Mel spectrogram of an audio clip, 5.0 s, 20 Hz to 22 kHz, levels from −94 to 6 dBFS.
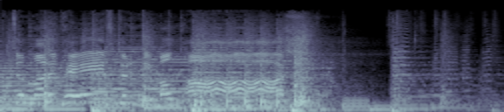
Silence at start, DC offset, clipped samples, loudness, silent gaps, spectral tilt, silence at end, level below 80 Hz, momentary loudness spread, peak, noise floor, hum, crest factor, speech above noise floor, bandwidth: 0 s; under 0.1%; under 0.1%; -21 LUFS; none; -5 dB/octave; 0.05 s; -34 dBFS; 16 LU; -6 dBFS; -42 dBFS; none; 16 dB; 22 dB; 16 kHz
